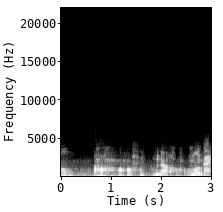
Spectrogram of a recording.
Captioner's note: laughs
